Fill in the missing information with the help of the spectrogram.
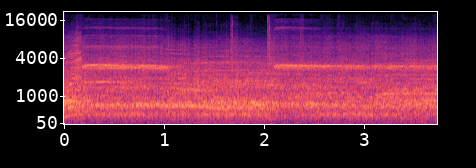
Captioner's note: whistle blowing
